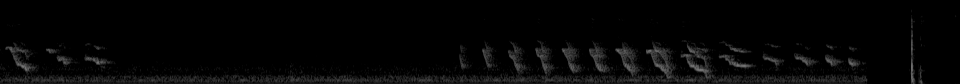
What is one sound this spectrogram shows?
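Two cats trill and chirp at each other.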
